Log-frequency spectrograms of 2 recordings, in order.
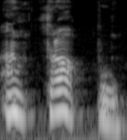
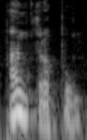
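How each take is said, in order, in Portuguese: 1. O acento está na segunda sílaba. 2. O acento está na primeira sílaba. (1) "o acento tem de avançar e a palavra se torna paroxítona" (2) "não mais antropo"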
